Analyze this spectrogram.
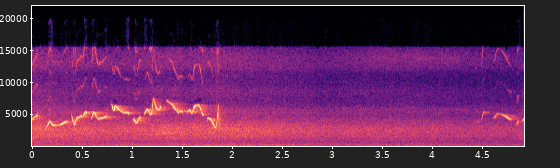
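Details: Singing mountain leaf warbler meant to draw other leaf warblers into song: a fast, high-pitched chain of zigzag whistles for about two seconds, a pause, then the start of another phrase, over a low rumbling background.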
